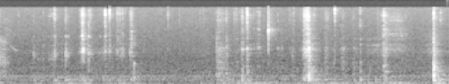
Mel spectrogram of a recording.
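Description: Faint clicks and scrapes of a plug-in circuit board being pushed into its long pin header socket on a transceiver main board, with a few sharper clicks in the second half as it seats.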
